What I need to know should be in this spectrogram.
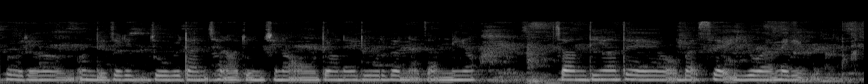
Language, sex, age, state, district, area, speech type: Dogri, female, 18-30, Jammu and Kashmir, Jammu, rural, spontaneous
